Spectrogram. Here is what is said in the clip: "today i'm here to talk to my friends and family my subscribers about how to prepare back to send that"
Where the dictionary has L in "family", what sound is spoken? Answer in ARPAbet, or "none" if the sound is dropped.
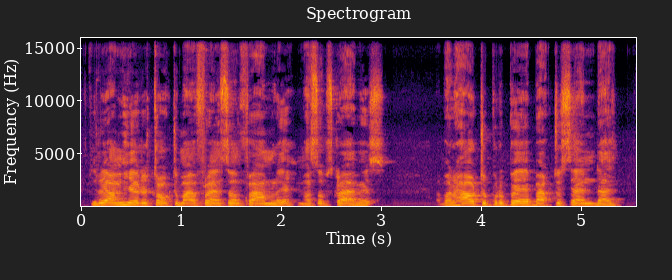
L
